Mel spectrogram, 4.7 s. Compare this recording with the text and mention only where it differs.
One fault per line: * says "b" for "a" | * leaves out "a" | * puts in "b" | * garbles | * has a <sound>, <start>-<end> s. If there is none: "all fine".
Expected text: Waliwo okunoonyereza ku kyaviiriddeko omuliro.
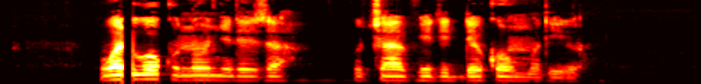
* has a dropout, 0.8-0.9 s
